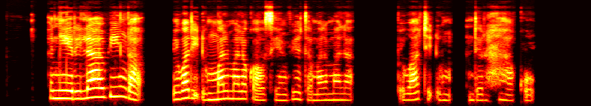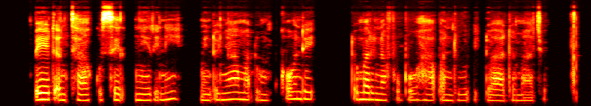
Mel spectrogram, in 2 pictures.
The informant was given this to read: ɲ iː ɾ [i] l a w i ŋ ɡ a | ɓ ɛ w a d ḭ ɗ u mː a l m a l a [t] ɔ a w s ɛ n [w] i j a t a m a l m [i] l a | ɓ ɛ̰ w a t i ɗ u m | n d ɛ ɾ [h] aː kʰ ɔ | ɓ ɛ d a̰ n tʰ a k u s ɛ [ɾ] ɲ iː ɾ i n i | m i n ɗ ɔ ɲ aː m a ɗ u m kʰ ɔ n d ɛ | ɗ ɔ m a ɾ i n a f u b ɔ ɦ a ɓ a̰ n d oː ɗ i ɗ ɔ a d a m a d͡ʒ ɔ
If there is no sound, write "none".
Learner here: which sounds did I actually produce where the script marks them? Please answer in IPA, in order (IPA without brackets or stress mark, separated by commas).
i, k, v, a, h, l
